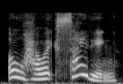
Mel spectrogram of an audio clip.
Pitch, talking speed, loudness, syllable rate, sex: 265 Hz, 145 wpm, -14 LUFS, 4.8 syllables/s, female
